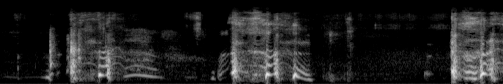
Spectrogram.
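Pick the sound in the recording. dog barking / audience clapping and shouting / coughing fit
coughing fit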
